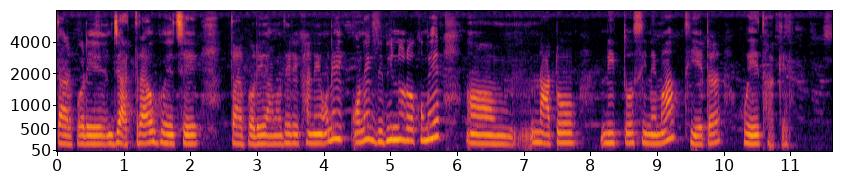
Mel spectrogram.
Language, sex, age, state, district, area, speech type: Bengali, female, 30-45, West Bengal, Kolkata, urban, spontaneous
